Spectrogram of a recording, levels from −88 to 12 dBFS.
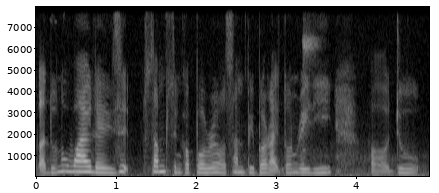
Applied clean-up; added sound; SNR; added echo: none; Tambourine + Bird; 17 dB; none.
